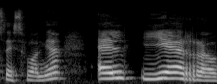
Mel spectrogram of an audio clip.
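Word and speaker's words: hierro: La M La M ELO bit of a tricky one to pronounce this one yeah ELO the H at the beginning of the word is silent and then you've got that double r well EO l ero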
